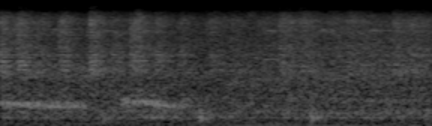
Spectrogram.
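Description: A bird calling faintly, two short notes in the first second, over quiet room hiss.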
